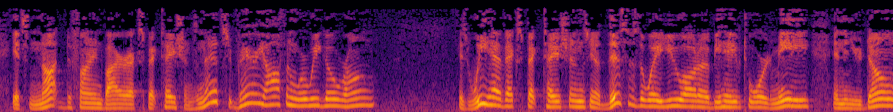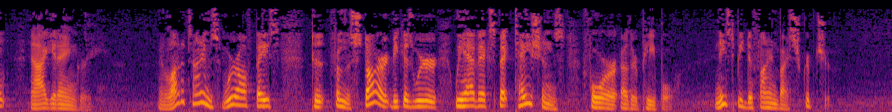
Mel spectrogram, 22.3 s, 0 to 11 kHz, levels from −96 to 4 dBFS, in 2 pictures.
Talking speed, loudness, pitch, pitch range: 175 wpm, -22 LUFS, 170 Hz, 135-195 Hz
